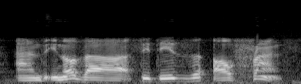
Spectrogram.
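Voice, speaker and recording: The pace here is very slow. It's a man, and his pitch moves in an ordinary way. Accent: French. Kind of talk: radio interview. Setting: phone call.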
